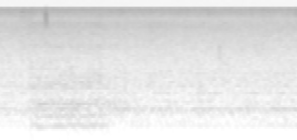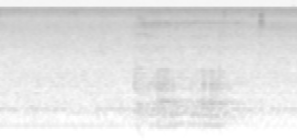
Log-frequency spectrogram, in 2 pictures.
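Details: Dog napping in the afternoon and snoring loudly: a long, low, buzzing snore, then a shorter, louder rattling snore, with quiet room noise between.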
